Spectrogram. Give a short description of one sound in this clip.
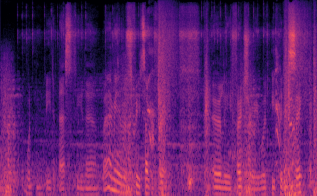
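Magic spells crackle and whoosh during a fight.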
